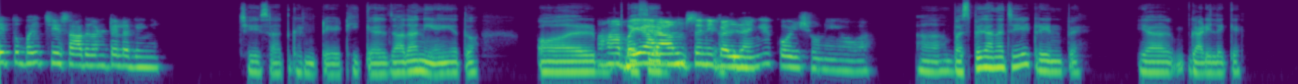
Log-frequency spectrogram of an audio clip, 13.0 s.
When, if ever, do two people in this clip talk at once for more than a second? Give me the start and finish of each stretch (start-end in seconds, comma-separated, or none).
6.0-7.4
